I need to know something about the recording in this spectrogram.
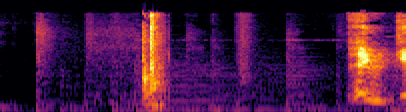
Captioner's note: door opening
